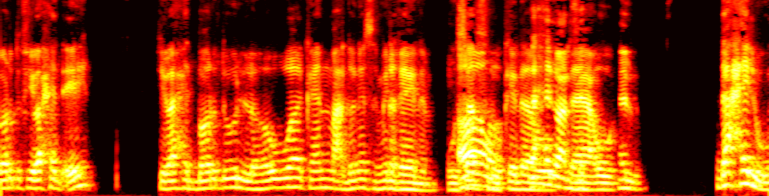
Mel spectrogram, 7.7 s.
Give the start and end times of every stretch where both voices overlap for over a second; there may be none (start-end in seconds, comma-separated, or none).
4.6-6.0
